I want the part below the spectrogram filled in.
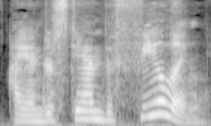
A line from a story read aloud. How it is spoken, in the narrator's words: exclaimed Carton, with a bright flush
